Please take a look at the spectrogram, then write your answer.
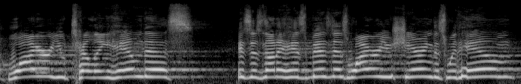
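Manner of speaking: high-pitched mock yell at mom; retold screaming. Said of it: "starts screaming at her mom".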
